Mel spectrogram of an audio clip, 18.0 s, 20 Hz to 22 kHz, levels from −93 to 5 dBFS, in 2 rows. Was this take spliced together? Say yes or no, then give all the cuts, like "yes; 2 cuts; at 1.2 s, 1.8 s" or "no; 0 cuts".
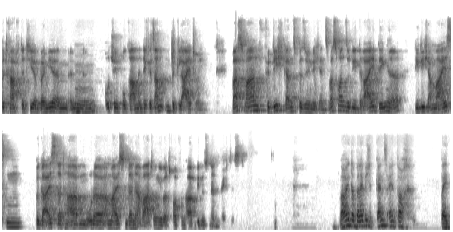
no; 0 cuts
